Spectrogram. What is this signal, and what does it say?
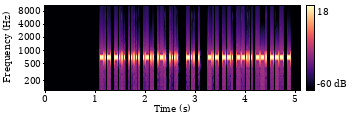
Morse code, heard as a keyed tone, about 52 wpm, 700 Hz. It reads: KB5LRH DE KG7GOT
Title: USA Callsign DE Callsign 50wpm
